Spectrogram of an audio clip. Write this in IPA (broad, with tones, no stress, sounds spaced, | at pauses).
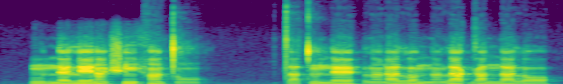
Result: ũ˨ n ɛ˧ l e˦ ɾ ã˧ ʃ ĩ˦ h ã˦˨ t ɔ̃˨ | t a˨ t ũ˨˦ n ɛ˧ | l ã˨ ɾ a˧ l ɔ˧ n ã˨ l a˧ ɡ a˧ n a˧ l ɔ˧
